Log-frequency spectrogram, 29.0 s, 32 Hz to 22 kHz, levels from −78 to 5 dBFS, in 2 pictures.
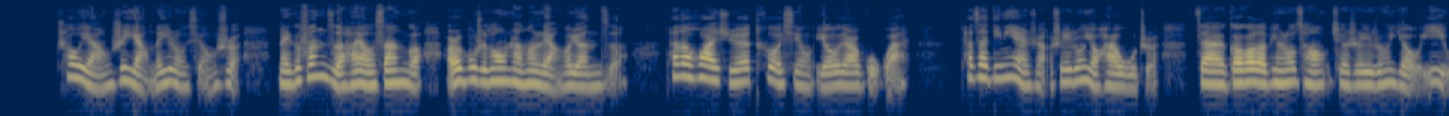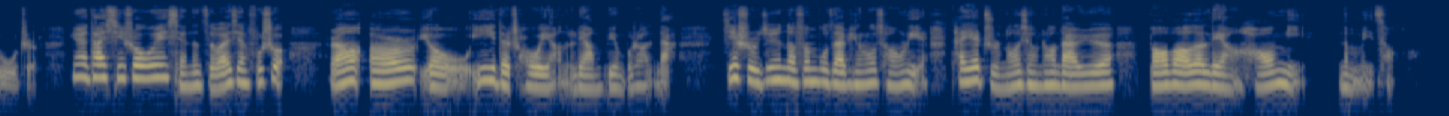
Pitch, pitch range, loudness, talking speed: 210 Hz, 185-245 Hz, -24 LUFS, 250 characters per minute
